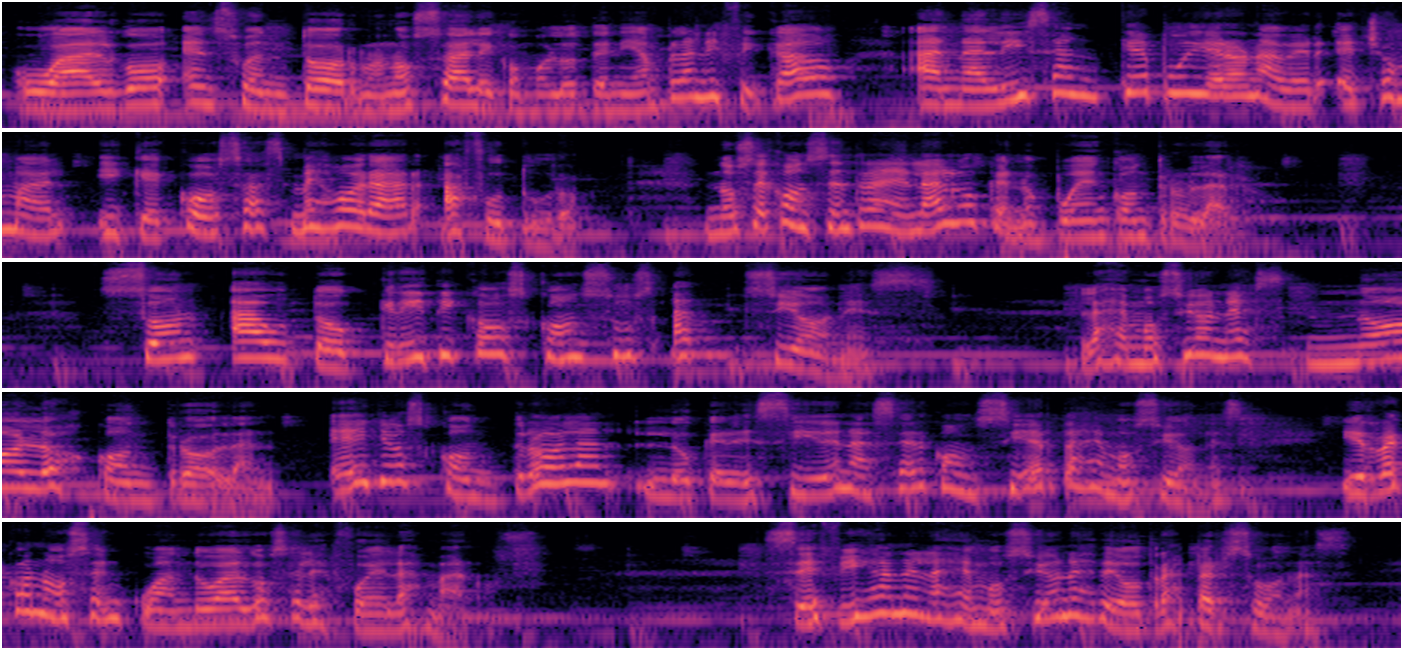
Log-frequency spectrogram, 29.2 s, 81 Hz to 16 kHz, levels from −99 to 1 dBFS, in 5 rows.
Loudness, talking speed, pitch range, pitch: -38 LUFS, 140 wpm, 205-300 Hz, 270 Hz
